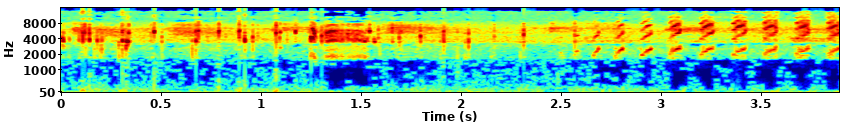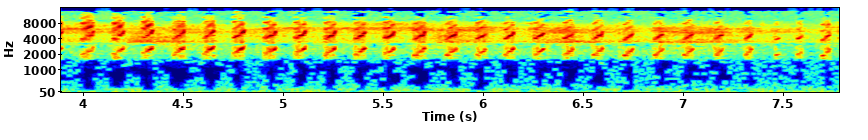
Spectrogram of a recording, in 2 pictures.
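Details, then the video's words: Edible-nest swiftlet lure call for attracting swiftlets: a brief mixed twitter, then a long steady train of crisp high pulsed chirps, about three per second, each with a bright upper note. "Suara pemanggil burung walet"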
